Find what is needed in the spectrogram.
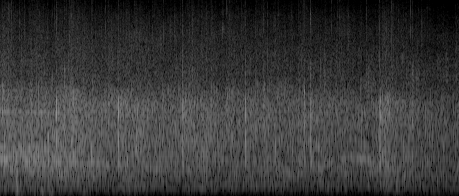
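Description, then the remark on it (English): Steady applause from an audience giving themselves a round of applause, many hands clapping in a dense, continuous patter with a few sharper claps standing out, sustained at an even level throughout. “Come on, give yourself a round of applause.”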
